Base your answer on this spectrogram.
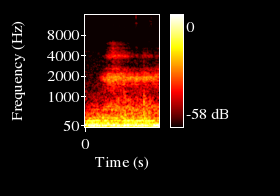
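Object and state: Nothing is struck.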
